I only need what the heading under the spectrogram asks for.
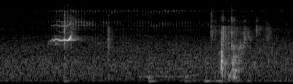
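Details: Eastern spot-billed duck duckling, in the voice-breaking stage, suddenly gives a 'pyui' call while flapping and jumping, cause unknown. One short, high whistled peep, then a burst of wing-flapping rustle. Recorded with a Nikon P950 superzoom camera.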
